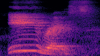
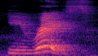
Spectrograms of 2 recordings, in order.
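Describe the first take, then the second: First: The stress is on the first syllable. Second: The stress is on the second syllable. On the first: The speaker calls it wrong. "That makes this an open accented vowel. ... that doesn't sound quite right" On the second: The speaker calls it right. "Let's try moving the accent to the second syllable"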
